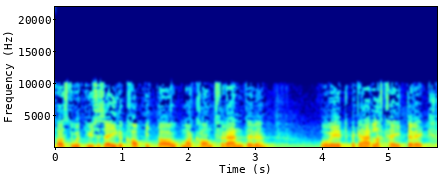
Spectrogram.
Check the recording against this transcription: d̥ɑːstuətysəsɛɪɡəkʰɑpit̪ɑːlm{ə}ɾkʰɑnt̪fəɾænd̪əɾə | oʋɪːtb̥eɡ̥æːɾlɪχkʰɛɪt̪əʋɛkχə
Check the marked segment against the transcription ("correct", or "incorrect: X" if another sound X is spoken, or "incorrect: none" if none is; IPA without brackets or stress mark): incorrect: ɑ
